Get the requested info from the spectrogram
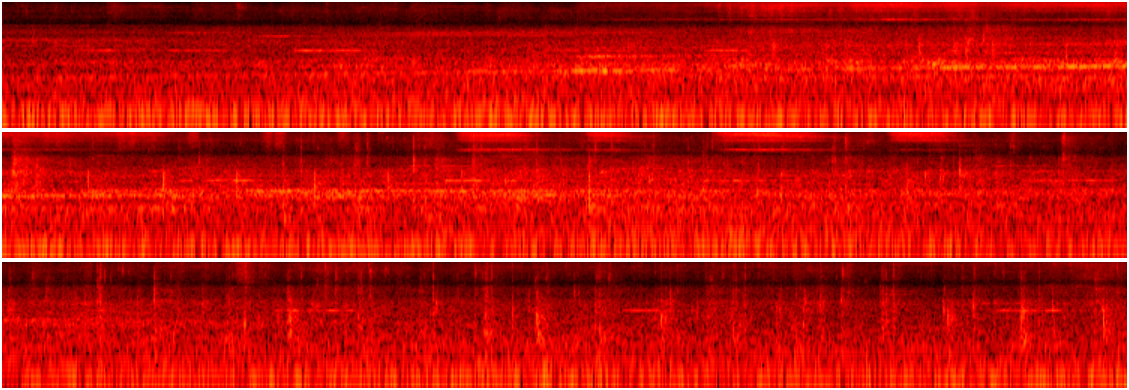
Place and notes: Zhongxiao Xinsheng Station, Taipei City - in the MRT station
